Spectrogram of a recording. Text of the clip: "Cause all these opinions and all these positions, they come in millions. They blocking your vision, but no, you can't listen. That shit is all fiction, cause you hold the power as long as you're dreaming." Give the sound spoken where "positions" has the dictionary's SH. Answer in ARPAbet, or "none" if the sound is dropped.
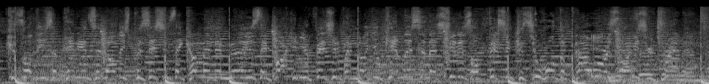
SH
